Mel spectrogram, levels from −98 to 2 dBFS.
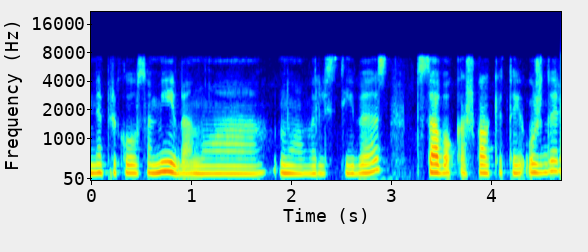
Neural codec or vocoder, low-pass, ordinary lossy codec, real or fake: none; 7.2 kHz; Opus, 32 kbps; real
